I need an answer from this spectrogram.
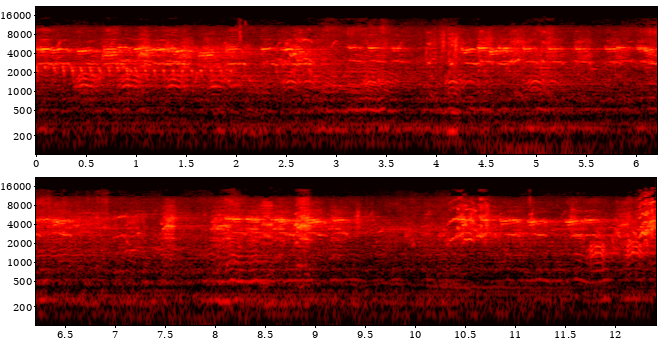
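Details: Honey bees outside a beehive, recorded with a GoPro set up by the hive: a steady low buzzing hum of many bees throughout, overlaid with frequent bright chirping and twittering of birds nearby.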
